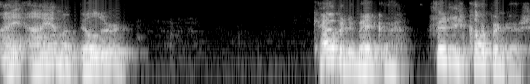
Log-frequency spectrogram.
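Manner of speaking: speech distorted by yawning. Introducing oneself at a weekly safety meeting, yawning. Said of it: "I'm sorry for yawning".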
